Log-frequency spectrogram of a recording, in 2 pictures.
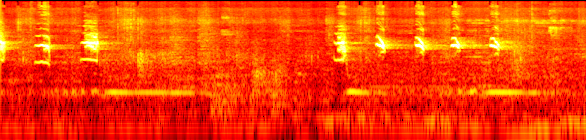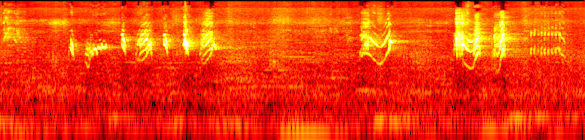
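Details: Long-tailed shrike lure song from a crowded residential setting: a quick series of evenly repeated sharp chirps, then varied twittering and downslurred whistles, with low hum and household noise underneath.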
